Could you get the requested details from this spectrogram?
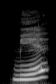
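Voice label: "mie", Mandarin, tone 2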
